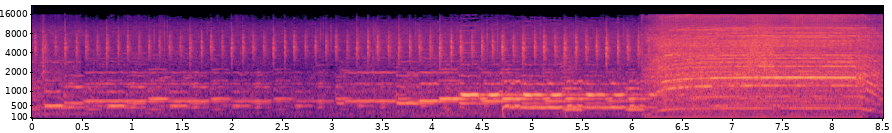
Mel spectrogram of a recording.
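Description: Background music, then about six seconds in an electric strip-cut paper shredder starts up: its motor whine rises quickly to a steady pitch, with the rasp of a sheet of paper being cut into strips.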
